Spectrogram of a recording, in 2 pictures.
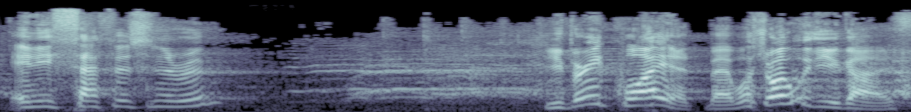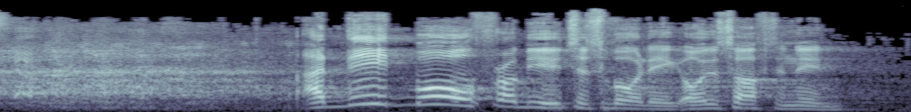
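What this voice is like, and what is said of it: South African accent. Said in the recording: “adjust to my accent. You probably know I'm South African, or you can hear my accent is different”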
